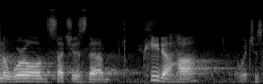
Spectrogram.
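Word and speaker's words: Pirahã: hunter-gatherer societies around the world such as the piraha which is how its pronounciating out of Brazil amazingly it appears that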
